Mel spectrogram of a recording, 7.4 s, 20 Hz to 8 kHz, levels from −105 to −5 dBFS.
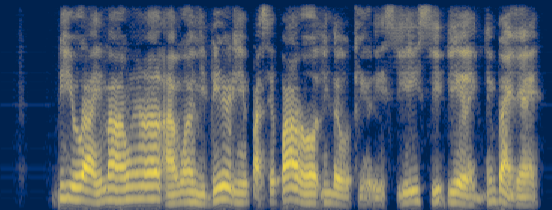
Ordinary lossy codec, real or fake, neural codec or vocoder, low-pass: none; fake; codec, 16 kHz, 1 kbps, FreqCodec, larger model; 7.2 kHz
